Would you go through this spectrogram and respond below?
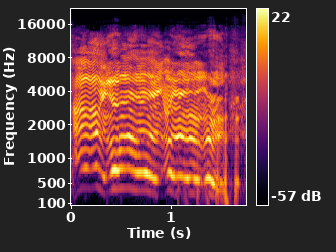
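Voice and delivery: very high imitated heys; hammed-up excited calls, laughing through it; weird stranger calling out. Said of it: "He's like".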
